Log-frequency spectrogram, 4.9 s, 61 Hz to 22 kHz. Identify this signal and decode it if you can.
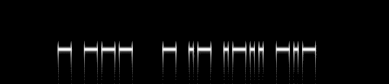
Morse code, heard as a keyed tone, about 26 wpm, 700 Hz. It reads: TO TALK
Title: Speed-Racing - Sets of 2 Words 22wpm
